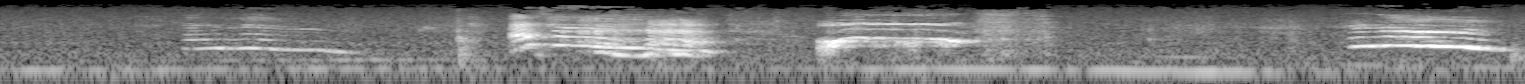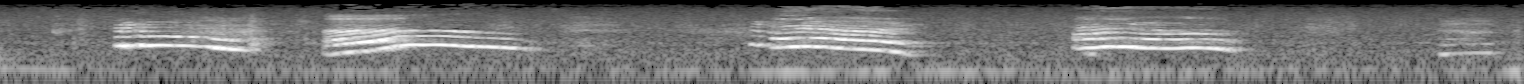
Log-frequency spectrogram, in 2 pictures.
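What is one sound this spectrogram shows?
A woman sings playful sliding calls up close.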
